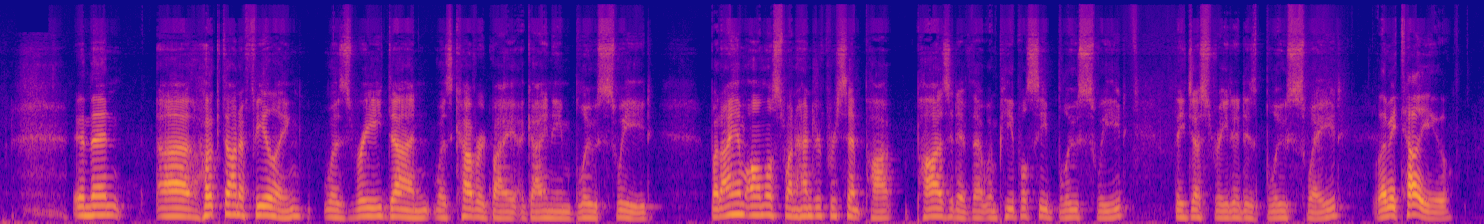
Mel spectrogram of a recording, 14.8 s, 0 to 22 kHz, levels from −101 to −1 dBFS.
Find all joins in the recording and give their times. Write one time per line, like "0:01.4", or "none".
none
